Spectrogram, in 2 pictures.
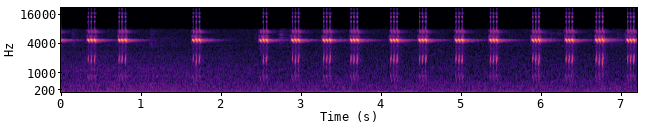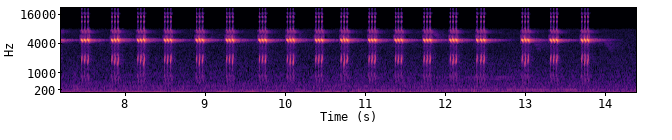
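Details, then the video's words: Steady chirping song of a two-spotted cricket, Gryllus bimaculatus: loud, clipped high-pitched pulses repeated about two or three times per second, a brief pause early on, otherwise a regular run over quiet low hum. "Gryllus bimaculatus (canto)"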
